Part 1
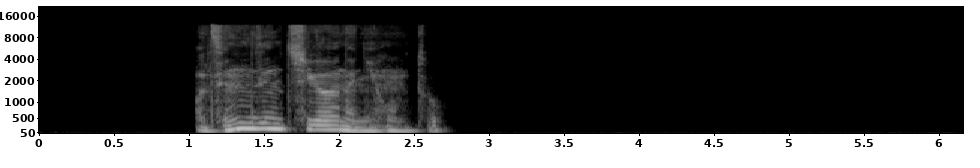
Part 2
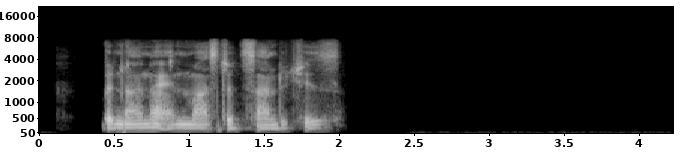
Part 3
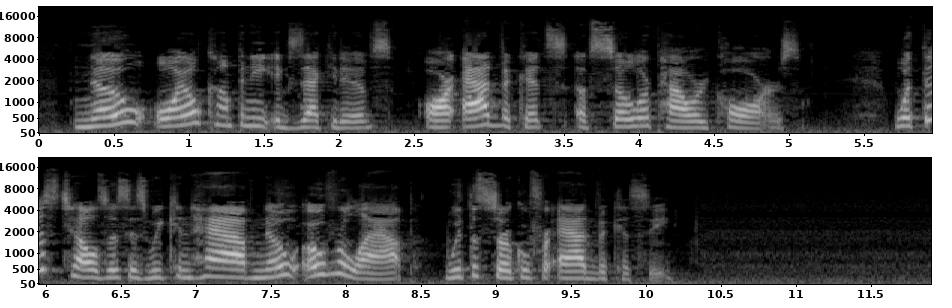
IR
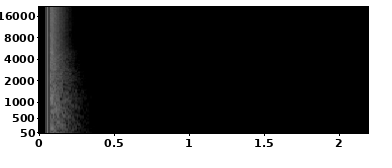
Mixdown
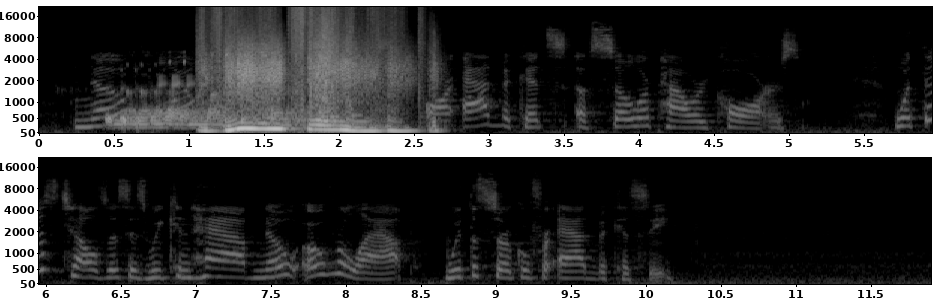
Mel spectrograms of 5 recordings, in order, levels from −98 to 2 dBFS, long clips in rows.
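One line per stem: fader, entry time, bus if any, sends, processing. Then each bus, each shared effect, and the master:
+1.0 dB, 0.00 s, send -15.5 dB, no echo send, low-pass 5.8 kHz; vibrato 4.5 Hz 45 cents; delay time shaken by noise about 2.6 kHz, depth 0.35 ms
-19.0 dB, 0.00 s, no send, echo send -5.5 dB, resonances exaggerated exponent 2; auto duck -20 dB, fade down 1.30 s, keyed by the first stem
-17.0 dB, 0.00 s, send -14.5 dB, no echo send, peaking EQ 9.4 kHz +7.5 dB 0.54 oct; compression 5:1, threshold -39 dBFS, peak gain reduction 17.5 dB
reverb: on, RT60 0.35 s, pre-delay 19 ms
echo: feedback delay 95 ms, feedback 45%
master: none

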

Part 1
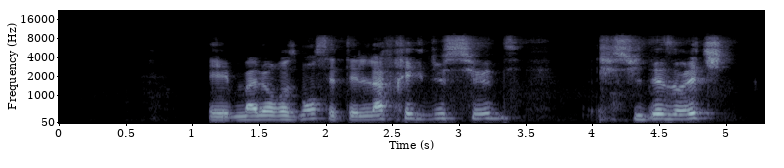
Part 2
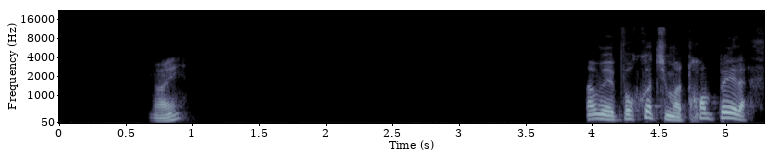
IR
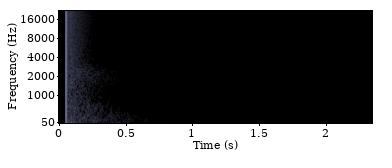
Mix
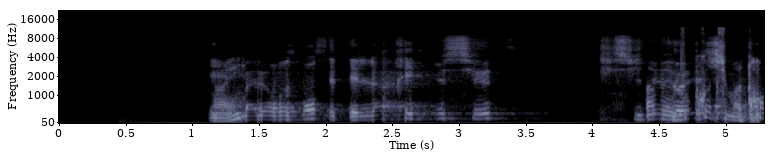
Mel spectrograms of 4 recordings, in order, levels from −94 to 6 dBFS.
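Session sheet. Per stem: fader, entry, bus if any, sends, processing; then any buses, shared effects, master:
-0.5 dB, 0.00 s, send -9.5 dB, upward expansion 2.5:1, over -48 dBFS
-1.0 dB, 0.45 s, send -15 dB, peak limiter -29.5 dBFS, peak gain reduction 11.5 dB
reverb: on, pre-delay 7 ms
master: compressor with a negative ratio -41 dBFS, ratio -0.5

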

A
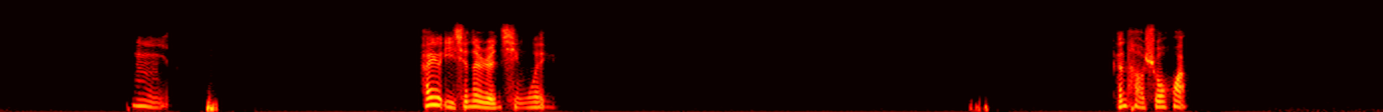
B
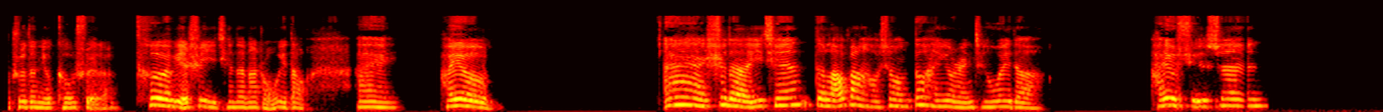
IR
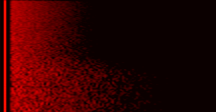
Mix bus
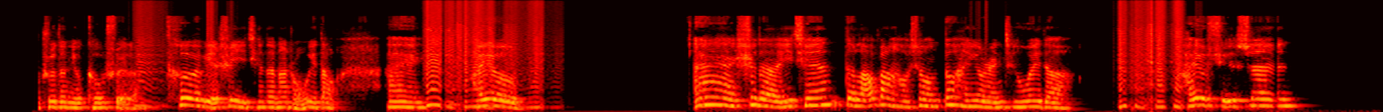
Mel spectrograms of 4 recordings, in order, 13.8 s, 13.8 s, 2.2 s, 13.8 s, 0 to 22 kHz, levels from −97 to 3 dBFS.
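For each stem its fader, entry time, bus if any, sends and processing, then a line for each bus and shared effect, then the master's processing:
-8.0 dB, 0.00 s, no send, echo send -18 dB, formants flattened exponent 0.1; peaking EQ 610 Hz -14.5 dB 0.45 oct
-3.5 dB, 0.30 s, no send, no echo send, hum notches 60/120/180/240/300/360/420/480 Hz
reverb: none
echo: delay 205 ms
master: compression 5:1, threshold -32 dBFS, peak gain reduction 9 dB

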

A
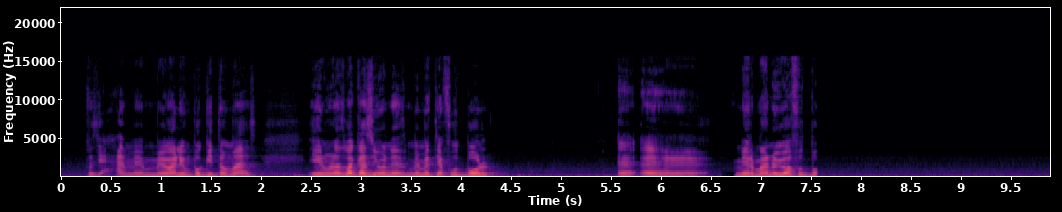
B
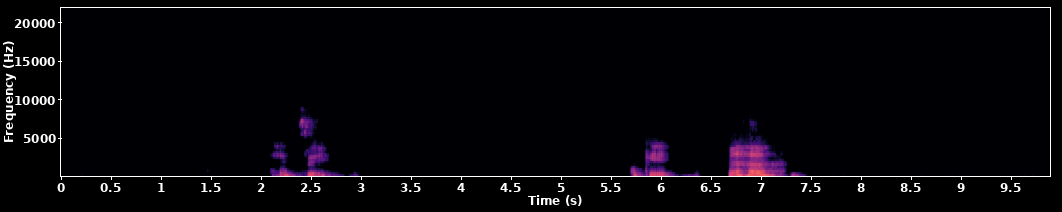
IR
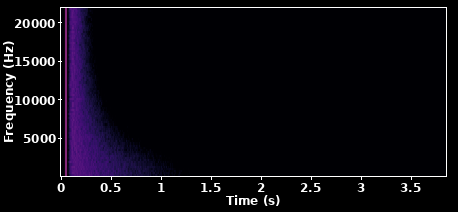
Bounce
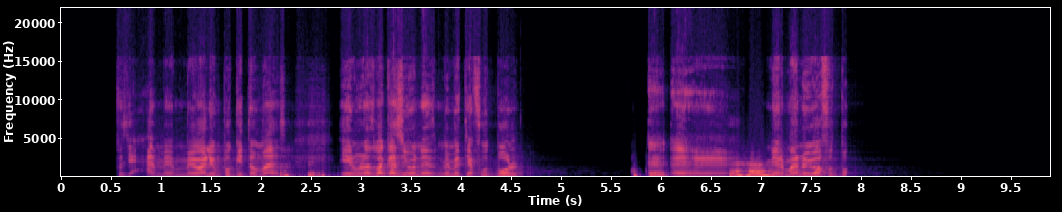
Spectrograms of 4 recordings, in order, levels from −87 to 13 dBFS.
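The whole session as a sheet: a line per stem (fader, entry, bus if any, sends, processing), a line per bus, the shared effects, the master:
-1.5 dB, 0.30 s, send -12.5 dB, tilt EQ +4 dB/octave; gate -60 dBFS, range -14 dB; high-pass 230 Hz 6 dB/octave
-7.5 dB, 0.00 s, send -9 dB, elliptic low-pass 1.9 kHz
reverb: on, RT60 2.5 s, pre-delay 25 ms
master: peaking EQ 390 Hz -6 dB 1.1 oct; waveshaping leveller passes 2

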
